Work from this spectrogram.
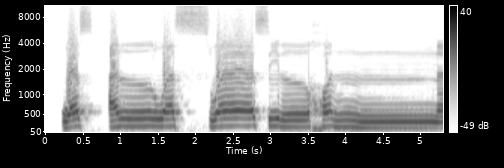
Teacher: Ditahan dulu nun bertasydidnya gunahnya ditahan dulu. · ditahan dulu nun bertasydidnya, gunnahnya ditahan dulu. Was al-waswasil khannas, kemudian na itu panjangnya sama, yaitu ketika kita membaca 2 maka setelahnya 2, kalau 4 4, kalau 6 6. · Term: nun yang bertasydid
